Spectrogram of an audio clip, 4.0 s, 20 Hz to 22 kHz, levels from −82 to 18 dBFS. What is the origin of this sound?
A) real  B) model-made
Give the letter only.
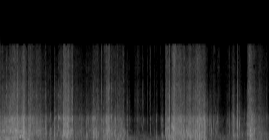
B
